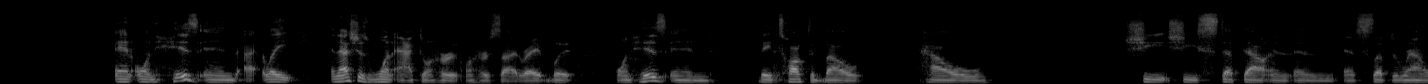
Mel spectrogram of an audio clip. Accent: American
